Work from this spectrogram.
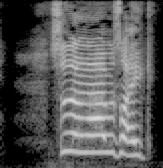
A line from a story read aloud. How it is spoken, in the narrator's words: I shouted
